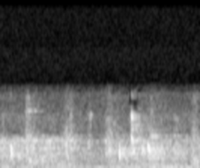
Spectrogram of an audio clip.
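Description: Sharp clicks of carom billiard balls, the cue tip striking the cue ball and the balls knocking together, the clearest click about a second and a half in, over a steady low hum.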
